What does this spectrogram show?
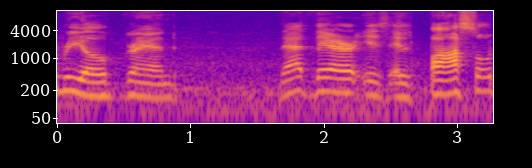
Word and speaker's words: El Paso: Grande that there is El Paso Texas I said it right not El Paso so we're there let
